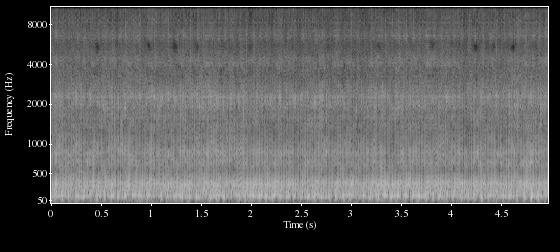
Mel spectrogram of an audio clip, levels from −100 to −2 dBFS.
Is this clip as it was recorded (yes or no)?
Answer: no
